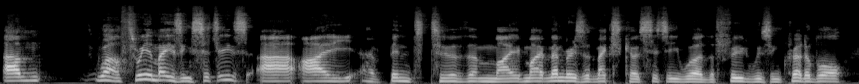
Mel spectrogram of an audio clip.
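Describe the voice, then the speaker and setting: A man's voice: a little high, no room sound. A man hosting a podcast, talking in a chatty, digressive way with fillers and restarts. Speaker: podcast host. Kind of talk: casual podcast interview.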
